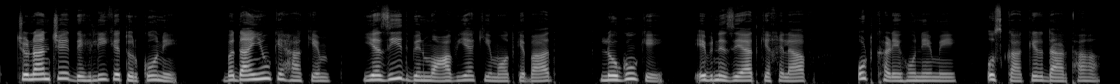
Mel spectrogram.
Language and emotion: Urdu, neutral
